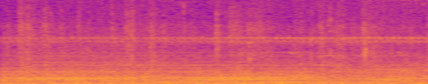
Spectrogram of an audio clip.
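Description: A pony cantering close by, its hoofbeats on sand arena footing, with spectators talking in the background.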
